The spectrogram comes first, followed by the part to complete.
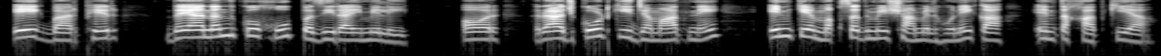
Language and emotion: Urdu, neutral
